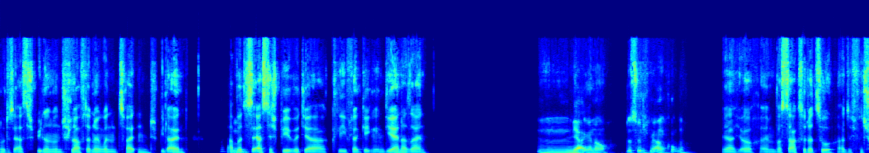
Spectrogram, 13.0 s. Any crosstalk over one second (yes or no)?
no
